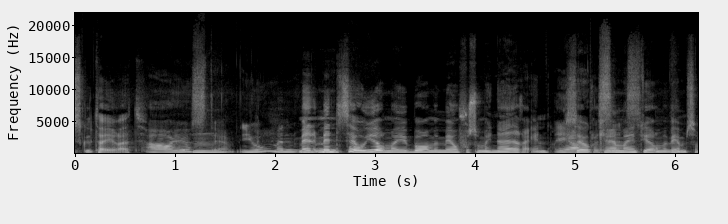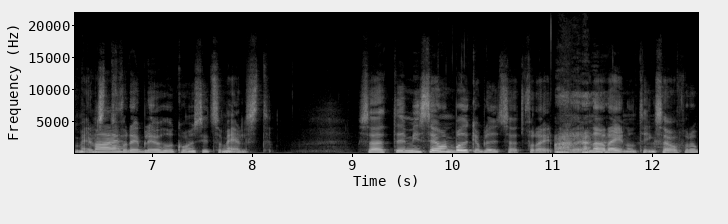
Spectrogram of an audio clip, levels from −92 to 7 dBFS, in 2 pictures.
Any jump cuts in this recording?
no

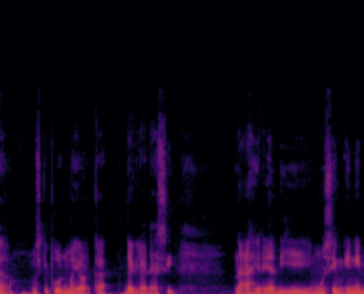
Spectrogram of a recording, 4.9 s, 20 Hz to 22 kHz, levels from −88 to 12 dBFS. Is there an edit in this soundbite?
no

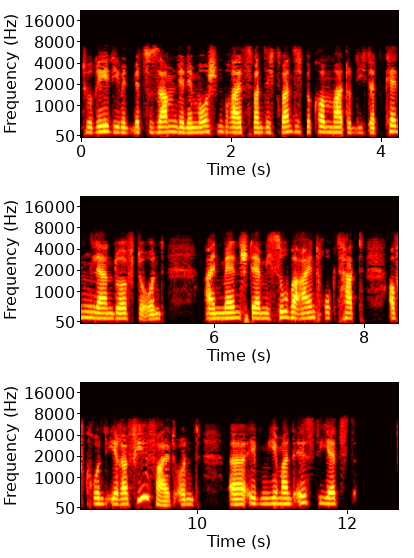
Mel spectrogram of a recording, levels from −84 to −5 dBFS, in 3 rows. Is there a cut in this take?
no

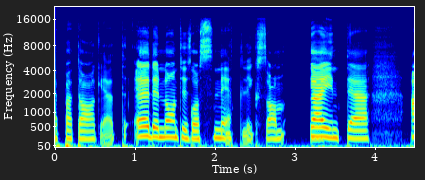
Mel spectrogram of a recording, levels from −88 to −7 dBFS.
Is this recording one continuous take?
no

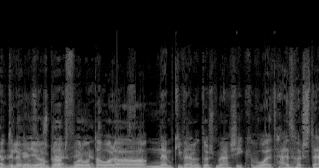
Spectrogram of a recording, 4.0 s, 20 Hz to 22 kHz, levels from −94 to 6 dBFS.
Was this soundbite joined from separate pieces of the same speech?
no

